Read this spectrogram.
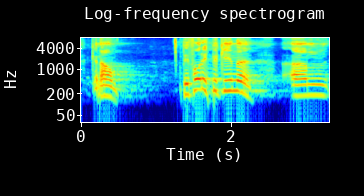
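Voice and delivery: usual speaking voice

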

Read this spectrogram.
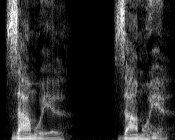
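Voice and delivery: put-on God calls the sleeping boy by name, slow and solemn; a solemn divine call, unhurried. God calls young Samuel in the night, solemn calling voice. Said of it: "rief wie vorher".

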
